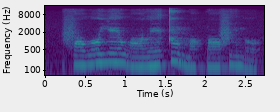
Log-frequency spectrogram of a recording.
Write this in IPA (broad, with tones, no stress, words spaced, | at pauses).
fɔ˨wo˨˦ je˧ wɔ˨le˨˦ tũ˦˨ mɔ˨ k͡pɔ˨fi˧no˨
